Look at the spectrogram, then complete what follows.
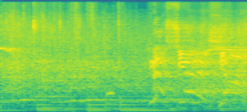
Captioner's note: all cheering and clapping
